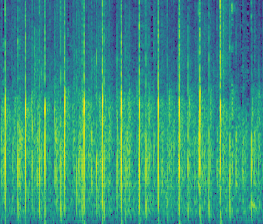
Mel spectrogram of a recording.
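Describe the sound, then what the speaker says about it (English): A small audience at a school board of education meeting claps in a round of applause, with distinct individual claps in an uneven, fairly close rhythm. "I'd like to give them a round of applause for that work and that designation."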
